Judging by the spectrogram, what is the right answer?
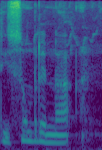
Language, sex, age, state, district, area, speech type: Santali, male, 45-60, Odisha, Mayurbhanj, rural, spontaneous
